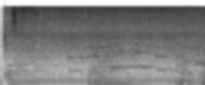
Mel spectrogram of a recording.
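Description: Pressure washer's high-pressure water jet hitting a concrete walkway: a steady hiss that starts suddenly right at the beginning, with background music underneath.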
